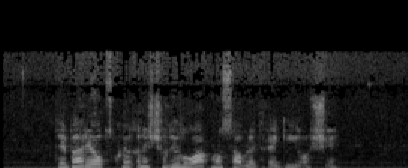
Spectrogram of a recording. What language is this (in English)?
Georgian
